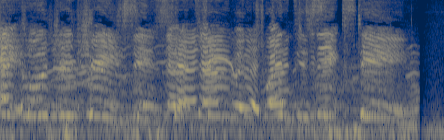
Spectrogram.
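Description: Several young girls' voices together in unison, in a lively sing-song chant.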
